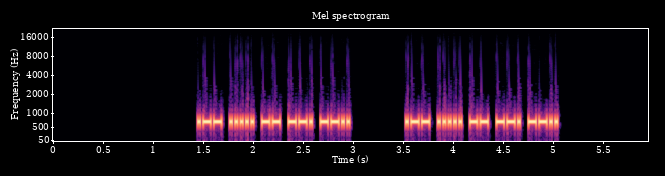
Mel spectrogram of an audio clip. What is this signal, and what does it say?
Morse code, heard as a keyed tone, about 46 wpm, 700 Hz. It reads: W5MGZ W5MGZ
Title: USA Call Signs - 5 Characters - Repeated 2x - 45wpm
